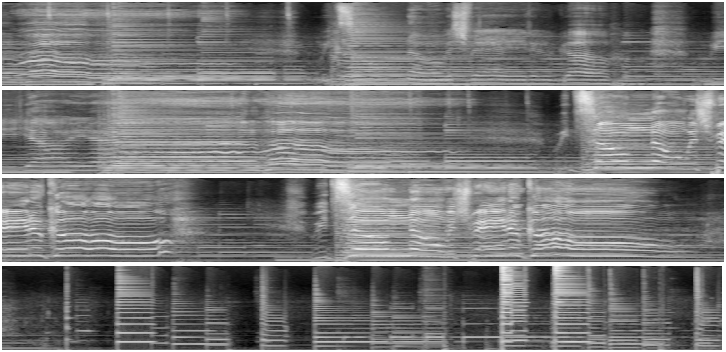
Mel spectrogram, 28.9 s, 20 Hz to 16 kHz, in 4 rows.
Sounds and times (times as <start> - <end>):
Electronic tuner: 0.0 - 28.8
Music: 0.0 - 28.8.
